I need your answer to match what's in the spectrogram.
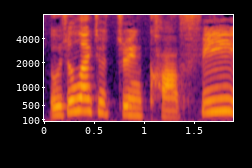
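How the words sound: The voice rises strongly at the end. The speaker calls it right. "이렇게 끝을 쭉 올려주시면 그게 맞는 인토네이션입니다"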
